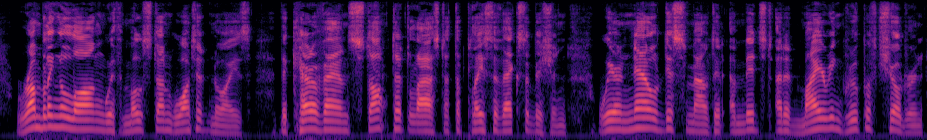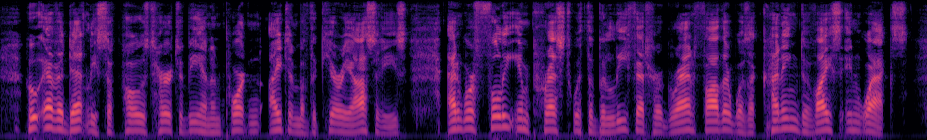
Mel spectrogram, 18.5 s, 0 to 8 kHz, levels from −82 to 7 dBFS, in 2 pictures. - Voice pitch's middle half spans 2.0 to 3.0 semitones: No, average, 3.9 semitones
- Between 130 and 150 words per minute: No, average, 170 wpm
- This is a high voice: No, medium, 140 Hz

